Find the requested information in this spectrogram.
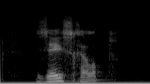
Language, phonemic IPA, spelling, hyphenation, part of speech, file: Dutch, /ˈzeː.sxɛlp/, zeeschelp, zee‧schelp, noun, Nl-zeeschelp.ogg
- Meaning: seashell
